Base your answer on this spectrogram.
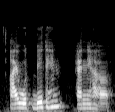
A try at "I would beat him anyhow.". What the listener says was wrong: Good, much better.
